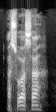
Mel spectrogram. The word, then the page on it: asu-asa: Apatani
